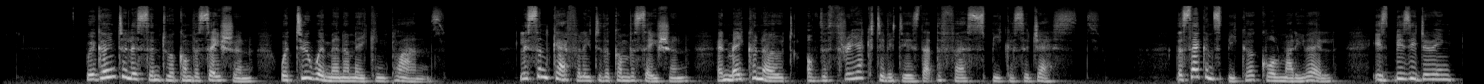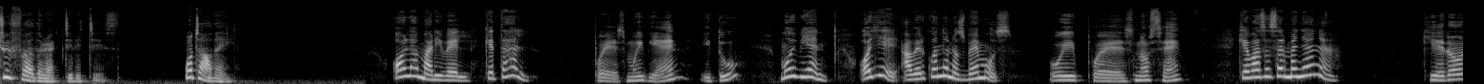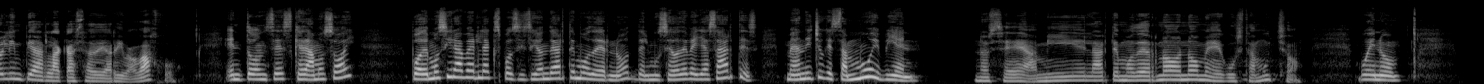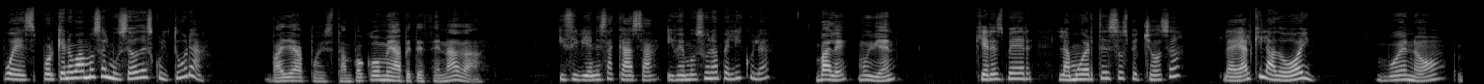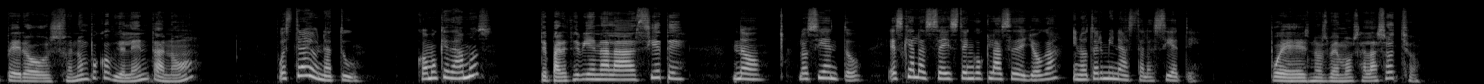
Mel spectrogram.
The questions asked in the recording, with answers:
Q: Listen carefully to the conversation and make a note of the three activities that the first speaker suggests.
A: The three activities that the first speaker suggested were going to the modern art exhibition, going to the sculpture museum, and watching a film.

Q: The second speaker, called Maribel, is busy doing two further activities. What are they?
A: Maribel is planning to clean the house from top to bottom and also has a yoga class.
